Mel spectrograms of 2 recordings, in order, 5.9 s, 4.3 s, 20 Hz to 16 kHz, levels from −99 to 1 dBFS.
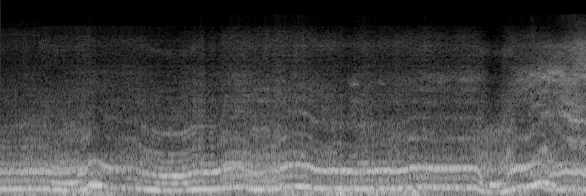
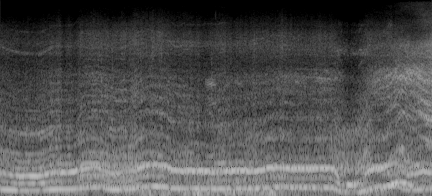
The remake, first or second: first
